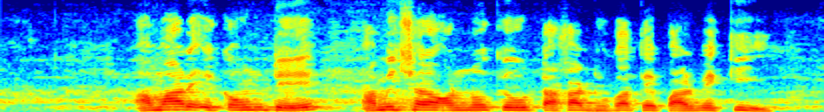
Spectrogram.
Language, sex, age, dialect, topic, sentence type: Bengali, male, 18-24, Rajbangshi, banking, question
